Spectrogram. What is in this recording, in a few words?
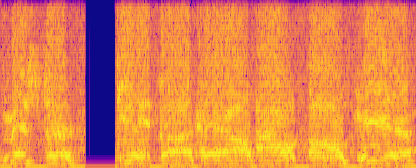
hell, marine; Quark RB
